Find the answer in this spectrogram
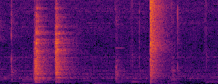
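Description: A few sharp clicks and knocks, the sharpest about one and a half seconds in, as a frying pan is handled on a gas stove and the burner is lit with a gas lighter.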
